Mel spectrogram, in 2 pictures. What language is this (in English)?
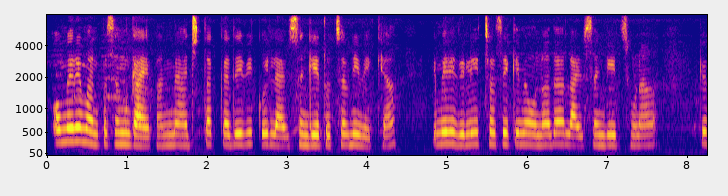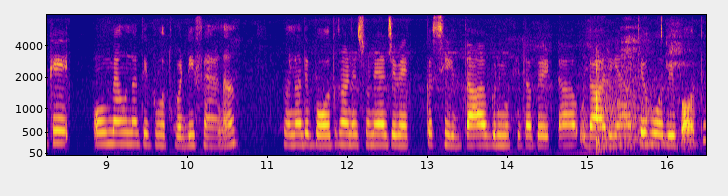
Punjabi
